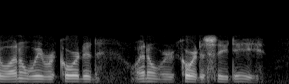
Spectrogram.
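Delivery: ordinary delivery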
